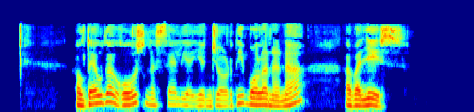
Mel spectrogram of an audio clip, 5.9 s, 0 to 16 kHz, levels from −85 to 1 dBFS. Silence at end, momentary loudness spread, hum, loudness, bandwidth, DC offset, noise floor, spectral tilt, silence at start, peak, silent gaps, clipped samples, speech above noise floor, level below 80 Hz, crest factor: 0.85 s; 11 LU; none; -17 LUFS; 8.2 kHz; under 0.1%; under -90 dBFS; -3.5 dB/octave; 0.35 s; -2 dBFS; none; under 0.1%; over 74 dB; -54 dBFS; 16 dB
